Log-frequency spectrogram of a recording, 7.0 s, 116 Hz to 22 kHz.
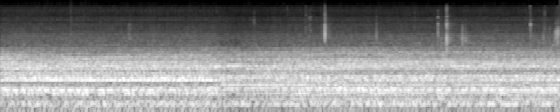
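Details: BEKO washing machine, 7 years 8 months old, with bad bearings: loud, steady rumbling roar with a throbbing beat, roughly four per second, as the drum turns, classic worn drum bearings.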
